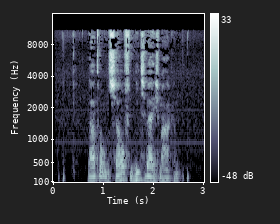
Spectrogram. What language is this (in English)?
Dutch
